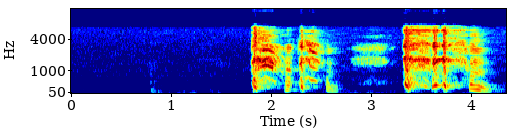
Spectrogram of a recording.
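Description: A person coughing: two loud bouts of a few harsh coughs about a second apart, with a breath drawn in between.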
